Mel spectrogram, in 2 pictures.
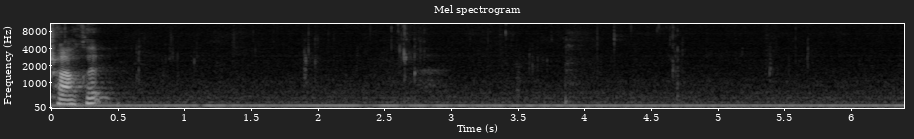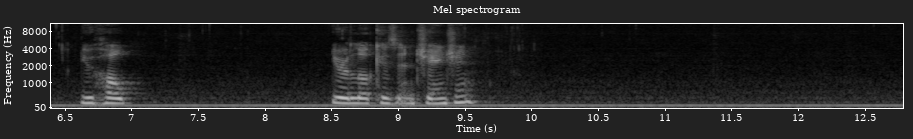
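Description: A woman chews food.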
